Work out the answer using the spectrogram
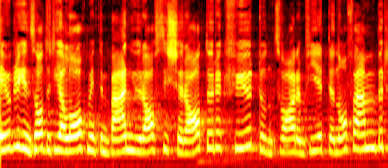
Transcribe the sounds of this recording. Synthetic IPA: ɛjyːbɾɪɡənsodədiɑloːɡ̥mɪt̚d̥ɛmbæːɾnjyːɾɑsiʃəɾɑːt̚d̥øɾəkfyːɾtʊntt͡svɑːɾɑmfiːətənɔfæmbəɾ

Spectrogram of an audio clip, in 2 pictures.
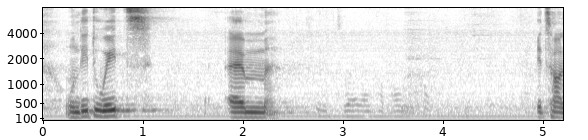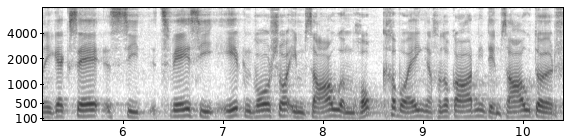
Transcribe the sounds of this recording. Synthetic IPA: ʊndɪduːɪt͡s | ʔɛm | ɪt͡shɑnɪɡɛkseːʔəsːit͡sʋeːsiɪɾɡən̩dʋoːʃoʔɪmsɑːwəmhɔkχəʋoɛɪɡən̩tlɪəχnɔɡ̥ɑːrnɪdɪmsɑːwdœɾf

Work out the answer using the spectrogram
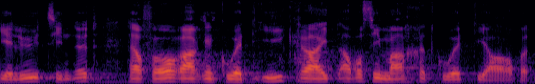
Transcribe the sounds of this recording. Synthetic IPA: iəlyːtsindnød̥ | hɛʁfɔːrʁaːɡənt̚kuətiːkraɪtabəʁsiːmaχətɡ̥uətiarbət

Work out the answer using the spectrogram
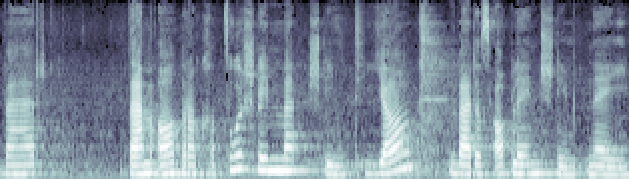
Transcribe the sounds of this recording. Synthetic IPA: væːɾ | d̥ɛmʔɑːt̪rɑːkχɑt͡suəʃtɪmːəʃtɪmtjɑːʊvæːɾdɑsɑb̥lɛːntʃtɪmtnɛɪ

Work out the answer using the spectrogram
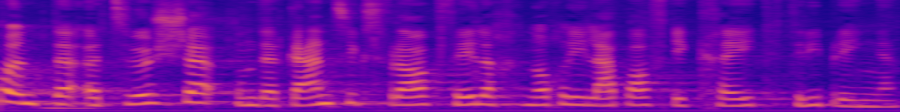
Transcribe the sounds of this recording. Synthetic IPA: χœnt̪əʔət͡sʋʏʃəʊndɛɾɡ̥ænt͡sɪksfrɑːkfɪləχnɔχlilæphɑft̪ikʰχɛɪtd̥ɾiːb̥ɾɪŋːə

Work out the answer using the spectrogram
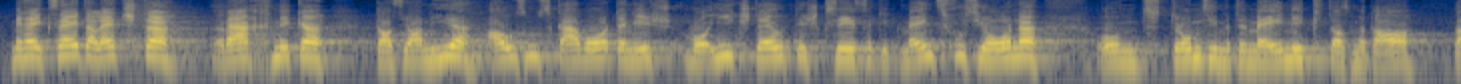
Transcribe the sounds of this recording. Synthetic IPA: mɪɾhɛɪkseɪtɑlɛt͡ʃtə | ræχnɪɡə | d̥ɑsjɑːniəɑ̰lsuskæːʋɔrd̥ənɪʃʋoiːkʃtɛltɪʃksɪːfʏɾdikmɛɪnsfusjoːnə | ʊntd̥ɾʊmsimɪɾdəɾmɛɪnɪkd̥ɑsmədɑːd̥

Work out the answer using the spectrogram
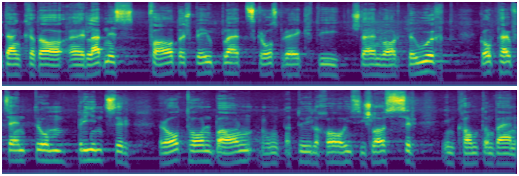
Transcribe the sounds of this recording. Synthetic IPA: ɪd̥æŋkχədɑːɛɾlæb̥nɪspfɑːd̥əʃpɪːlplæt͡sɡ̥ɾoːspɾɔjɛkχtʋiʃtɛrnʋɑːɾtəuəχt | ɡ̥ɔt̪haʊft͡sɛntɾʊmpriənt͡səɾ | roːthɔːrnbɑːnʊndnɑt̪yːrləχoysiʃlœsəɾ | ɪ̰mkʰɑnt̪onbæːn

